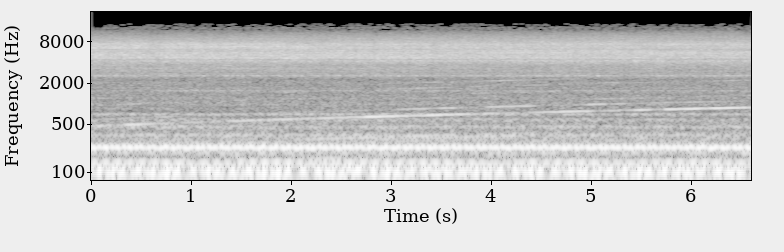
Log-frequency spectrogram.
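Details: Siemens electric motor in an electric-converted BMW 840 spinning up: clean turbine-like whine climbing steadily in pitch, no grinding or rattles; a healthy drive motor.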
